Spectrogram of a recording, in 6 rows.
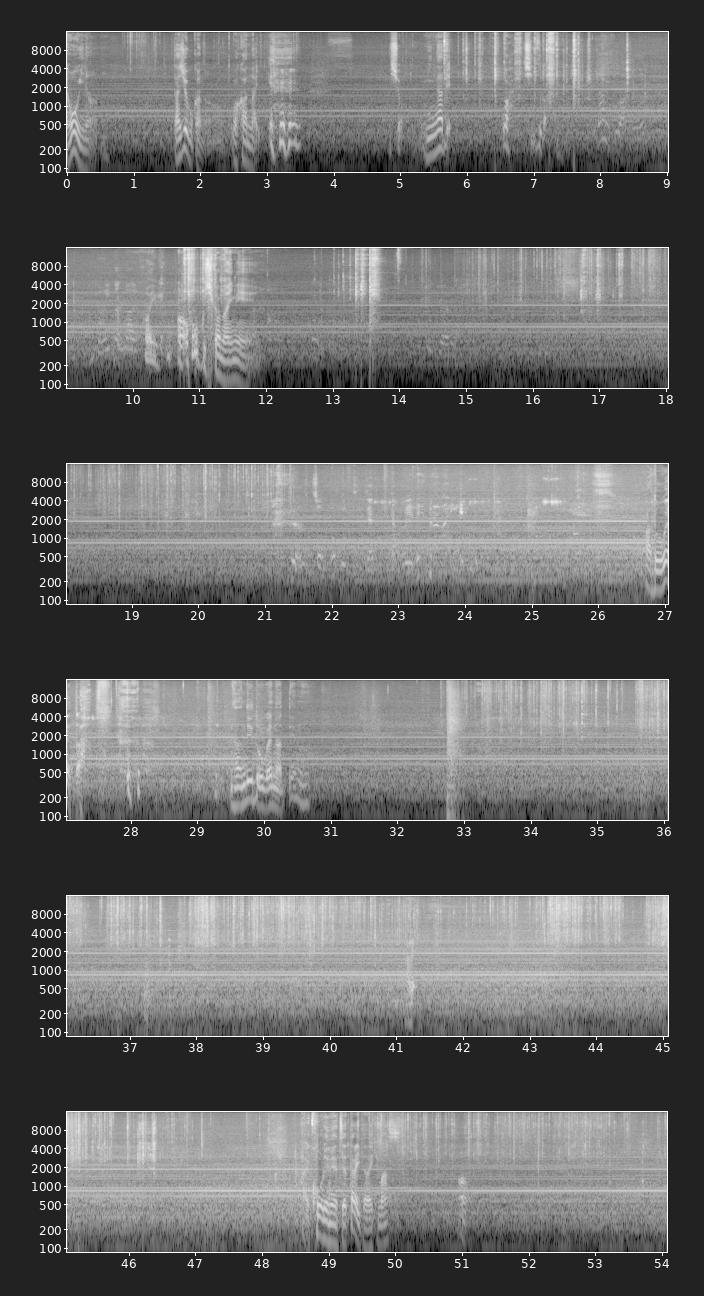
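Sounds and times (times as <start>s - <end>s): steady high hum: 0.0s - 54.0s
chewing and crunching pizza: 14.8s - 21.6s, 32.9s - 49.0s, 49.6s - 54.0s.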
